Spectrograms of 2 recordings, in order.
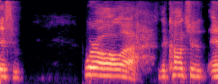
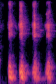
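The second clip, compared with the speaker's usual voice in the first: quiet wheezy villain snicker; psychotic little laugh; 12 dB quieter than usual. Retold or imitated. Boss laughing after his kiddie train line, quietly psychotic. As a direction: imitate a creepy, psychotic chuckle. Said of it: "he did a little psychotic laugh".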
